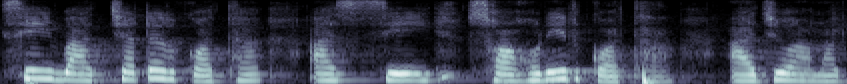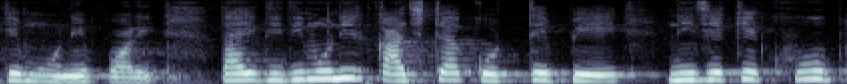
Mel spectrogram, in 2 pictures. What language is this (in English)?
Bangla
